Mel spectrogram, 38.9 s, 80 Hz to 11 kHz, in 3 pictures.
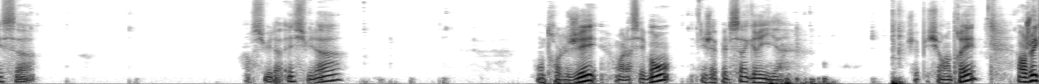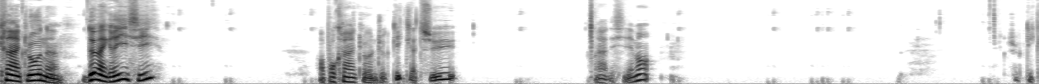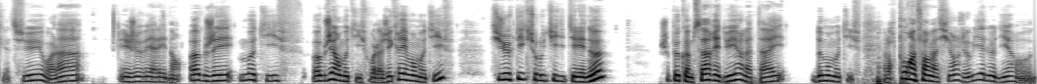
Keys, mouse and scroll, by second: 0.3 click, 0.8 click, 3.0 click, 3.8 shift+click, 5.5 ctrl+click, 7.2 ctrl+g, 8.5 click, 8.6 click, 9.3-10.8 typing, 11.1 Return, 12.6 click, 13.9 click, 15.1 click, 15.8 click, 16.8 click, 18.0 click, 19.4 click, 20.3 click, 21.4 click, 22.5 click, 23.1 click, 23.2 click, 23.5 click, 25.2 click, 26.2-27.1 drag, 28.4 click, 30.0 click, 32.6 click, 34.5-36.7 drag.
